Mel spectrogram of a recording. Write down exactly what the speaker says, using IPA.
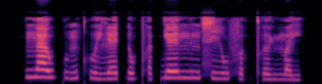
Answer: n̪ aː˥ w kʷ ɐ˨˥ ŋ kʷʰ ɐ˨ j l ɛː˧ t̚ o˨˧ w pʰ ɐ˨˥ k̚ j ɛː˥ n̪ ɵ˥ n s iː˧ w f ɐ˨ k̚ pʰ ɵ˧ ɥ m ɐ˨ j

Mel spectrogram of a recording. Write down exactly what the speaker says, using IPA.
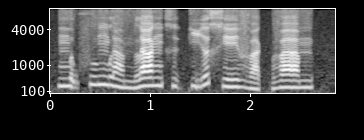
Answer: m ə̰˧˨ w f u˧ ŋ l a̤˨˩ m l a˧ ŋ x ɨ̰˧˨ k ḭ˧˥ ə̯ x e˧ v a˨˩ k̚ v a˧ m

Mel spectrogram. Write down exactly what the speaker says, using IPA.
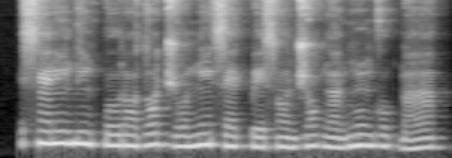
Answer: s ɛ̃˦ ɾ ĩ˦ d ĩ˦˨ k͡p o˧ ɾ ɔ˧ d ɔ˦ d͡ʒ o˧ n ĩ˦ s ɛ˧ k͡p e˧ s ɔ̃˧ d͡ʒ ɔ˦ ɡ ã˧ ɡ ũ˦ ɡ o˦˨ k͡p ã˨˦

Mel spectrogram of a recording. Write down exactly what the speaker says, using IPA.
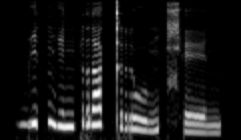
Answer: b i˦˥ t̚ ŋ i˧ n p r a˦˥ k̚ t r uː˩˦ ŋ t͡ɕʰ e˨˩ n

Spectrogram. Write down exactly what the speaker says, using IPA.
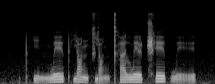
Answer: pʰ i˨˩ n n̪ w e˥ ɪ̯ pʰ j ɑ˥˩ ŋ t͡ɕ j ɑ˨˩ ŋ kʰ ä˥ l w e˥ ɪ̯ ʈ͡ʂʰ e˥ ɪ̯ p w e˨˩˦ ɪ̯

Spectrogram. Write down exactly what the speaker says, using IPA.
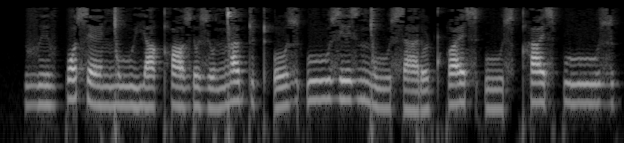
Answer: v ɪː˨ v p ɔ˦ s ɛː˨ ŋ͡ǀ uː˨ j a˨ qʰ ɔ˨ z ɾ ʊ˨ z ʊ˨ ŋ͡ǀ a˦ ʈ ɪ˨ ʈ ʔ o˨˦ z ʔ uː˦ z ɪː˦ z ŋ͡ǀ uː˨ s a˨ ɾ o˦˨ ʈ qʷ ɛː˦ s ʔ uː˨ s qʰ ɛː˦ s p uː˦ z

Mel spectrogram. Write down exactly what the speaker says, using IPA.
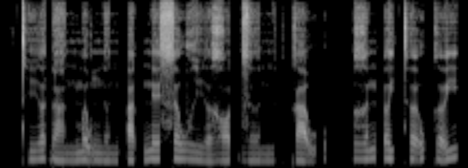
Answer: t̪ʰ i˨˦ ə̯ ɗ a̤˨˩ n m ə̰˧˨ w n ə̤˨˩ n ʔ a˨˩ t̚ n e˧ s ə˧ w ɣ i˧˩ ə̯ ɣ ɔ˨˩ t̚ z ə̤˨˩ n | k a̰˧˨ w ʔ | ɣ ə˨˦ n ʔ ə˧ j t̪ʰ ə̰ː˧˥ w k ə̰˧˥ j

